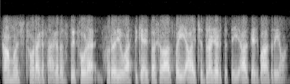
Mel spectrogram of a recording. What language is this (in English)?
Kashmiri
